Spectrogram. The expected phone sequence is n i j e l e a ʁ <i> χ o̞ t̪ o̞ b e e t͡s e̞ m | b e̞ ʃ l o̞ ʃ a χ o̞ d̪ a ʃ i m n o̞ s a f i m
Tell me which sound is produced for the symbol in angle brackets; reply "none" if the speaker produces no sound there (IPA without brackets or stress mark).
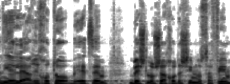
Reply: i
